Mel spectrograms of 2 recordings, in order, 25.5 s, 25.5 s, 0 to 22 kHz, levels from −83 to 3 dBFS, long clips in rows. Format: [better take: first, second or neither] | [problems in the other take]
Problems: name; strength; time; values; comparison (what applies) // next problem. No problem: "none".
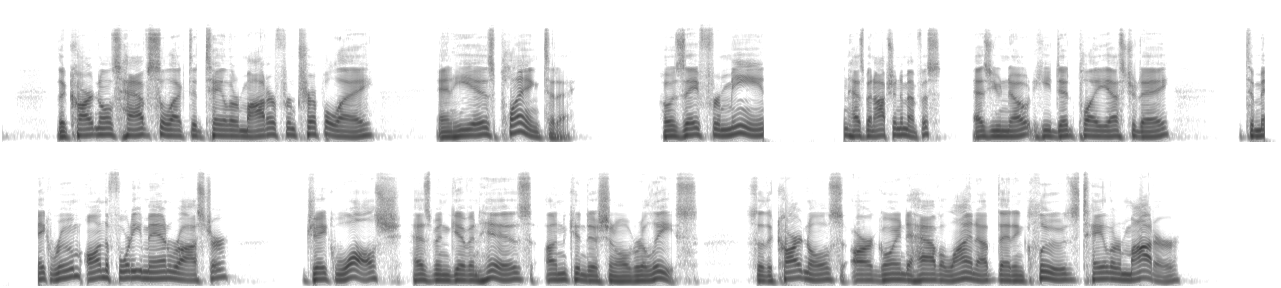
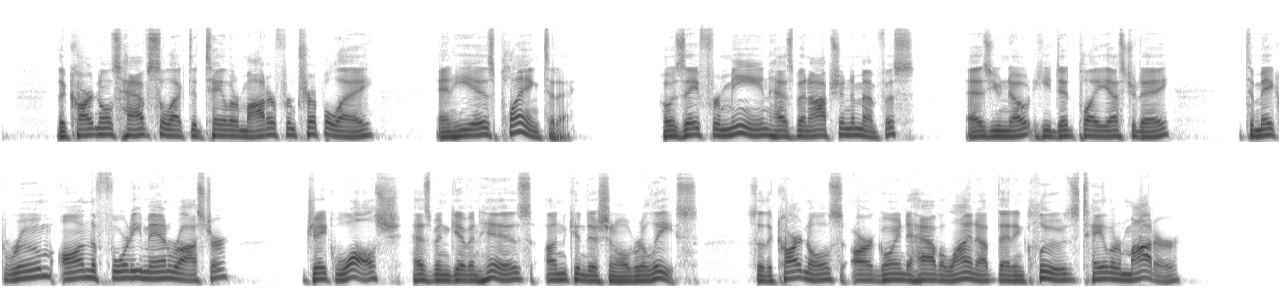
second | audio freezing; at 7.5 s for 1 s and at 13 s for 0.5 s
